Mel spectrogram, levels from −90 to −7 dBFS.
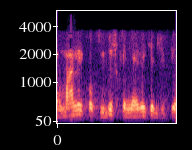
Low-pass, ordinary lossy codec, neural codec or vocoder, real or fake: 5.4 kHz; MP3, 32 kbps; none; real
